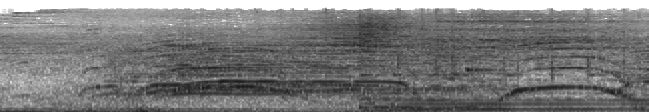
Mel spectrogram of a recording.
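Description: Live rock band playing loud: drums, bass and electric guitar, with long high notes that slide up and then back down twice, and the crowd shouting over the music.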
